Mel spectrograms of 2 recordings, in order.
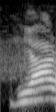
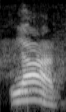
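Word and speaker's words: heir: দেখো এটা কিন্তু ইয়ার, কিন্তু হওয়া লাগছে কি প্রকৃতপক্ষে হেয়ার। এইজ কি সাইলেন্ট, এইজ আছে কি সাইলেন্ট, তার মানে এইজের ভূমিকা পালন এখানে হচ্ছে না। এখানে এইজ কি নীরব আছে, ইয়ার।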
